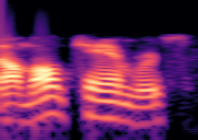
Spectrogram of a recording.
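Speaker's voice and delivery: plain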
